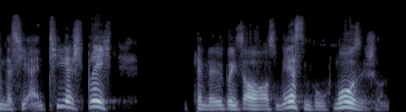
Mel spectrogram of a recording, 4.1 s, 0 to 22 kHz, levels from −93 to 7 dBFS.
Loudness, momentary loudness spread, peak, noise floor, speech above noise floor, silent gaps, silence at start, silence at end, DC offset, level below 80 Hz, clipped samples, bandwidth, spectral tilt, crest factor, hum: -33 LUFS; 13 LU; -14 dBFS; -77 dBFS; 44 dB; none; 0 s; 0.25 s; under 0.1%; -76 dBFS; under 0.1%; 12.5 kHz; -5 dB/octave; 20 dB; none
